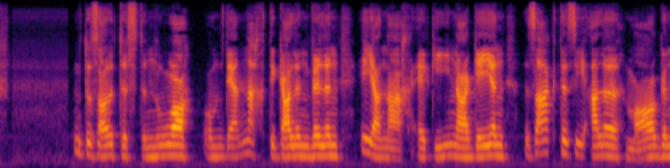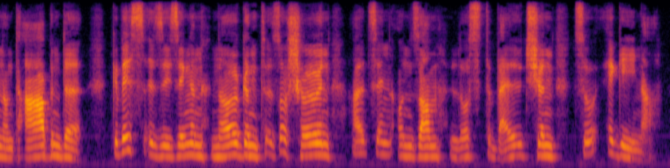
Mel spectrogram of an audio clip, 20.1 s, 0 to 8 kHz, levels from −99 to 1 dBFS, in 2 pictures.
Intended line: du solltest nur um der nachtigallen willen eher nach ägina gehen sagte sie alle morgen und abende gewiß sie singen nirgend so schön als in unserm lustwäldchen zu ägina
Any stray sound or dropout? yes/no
no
